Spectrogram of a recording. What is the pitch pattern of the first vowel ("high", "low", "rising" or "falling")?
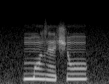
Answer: high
